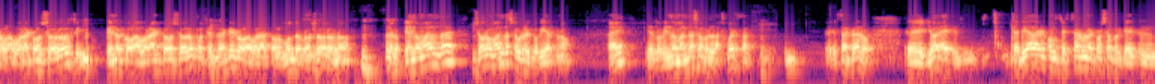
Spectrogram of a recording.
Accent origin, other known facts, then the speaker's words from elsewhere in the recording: Spain; me sentí humillado como español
